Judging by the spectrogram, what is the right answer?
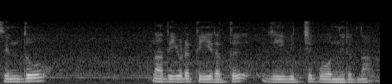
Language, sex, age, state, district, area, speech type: Malayalam, male, 30-45, Kerala, Malappuram, rural, spontaneous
